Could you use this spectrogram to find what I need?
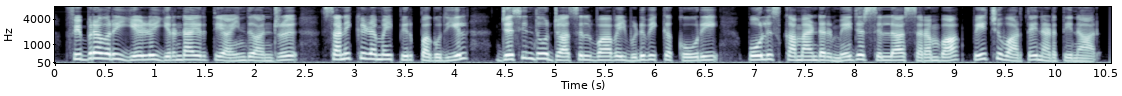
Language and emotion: Tamil, neutral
